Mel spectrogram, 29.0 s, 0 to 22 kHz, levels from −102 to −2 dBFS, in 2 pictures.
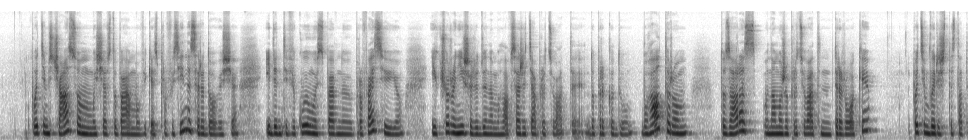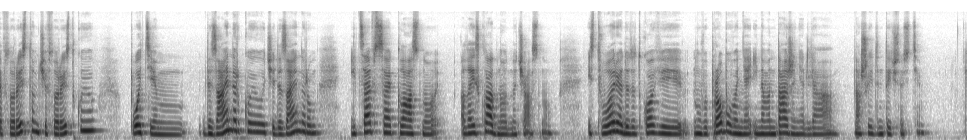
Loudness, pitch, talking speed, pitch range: -24 LUFS, 195 Hz, 125 wpm, 185-220 Hz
